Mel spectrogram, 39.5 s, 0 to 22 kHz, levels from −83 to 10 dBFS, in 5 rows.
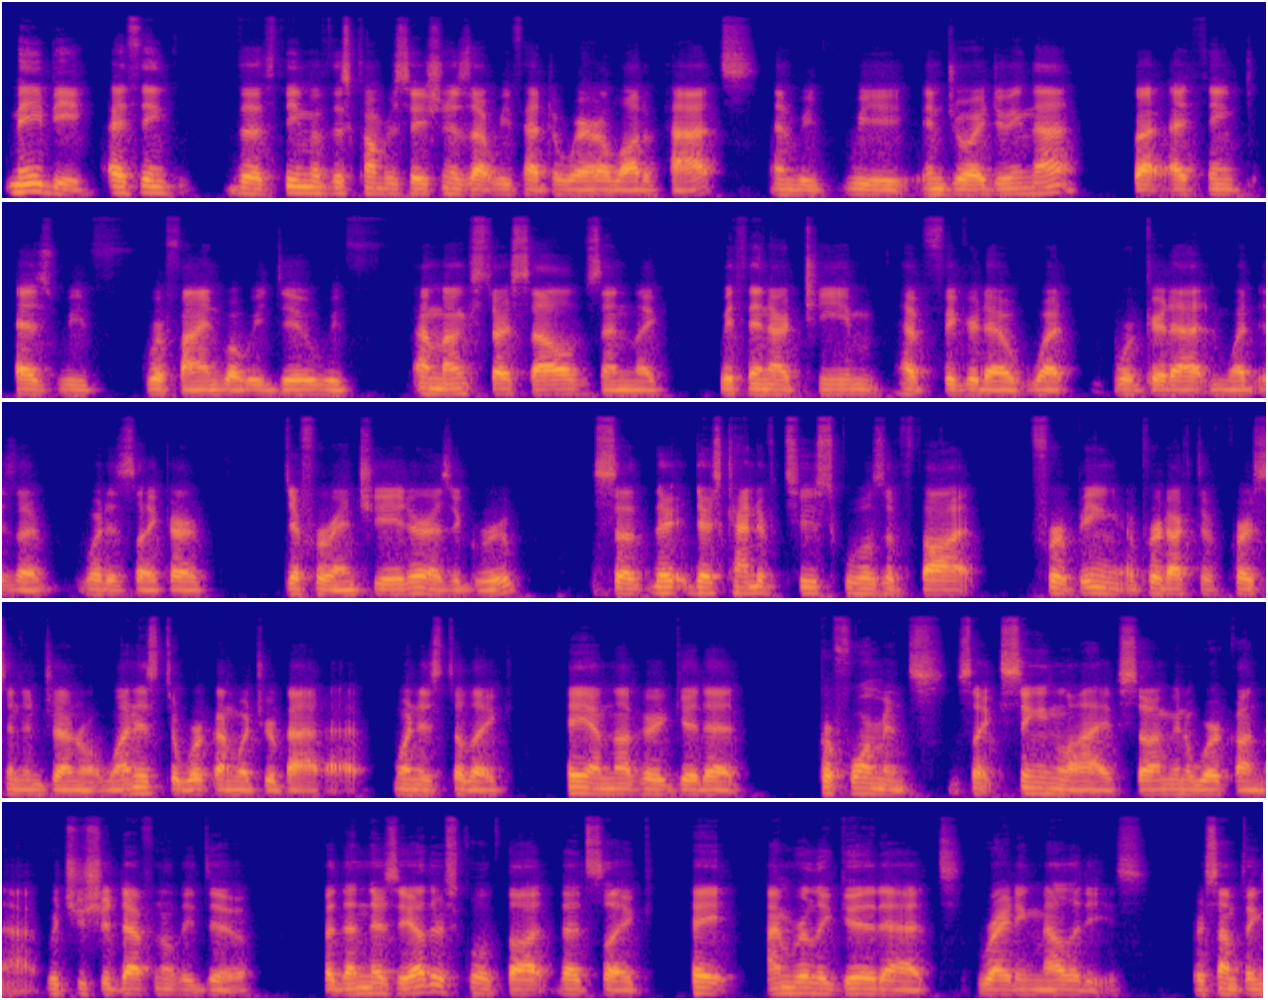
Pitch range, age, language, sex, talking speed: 90-100 Hz, 20-39, English, male, 200 wpm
